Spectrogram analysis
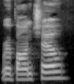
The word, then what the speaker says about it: Robancho: is a unique poe app uh did i pronounce your last name correctly roboncho yes you did you did fantastic okay good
